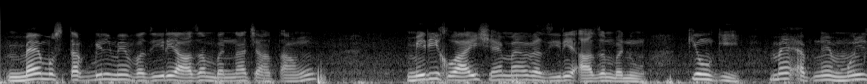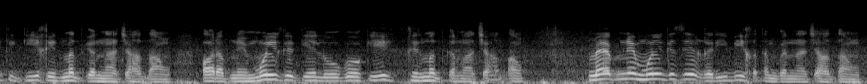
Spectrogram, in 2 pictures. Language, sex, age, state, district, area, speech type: Urdu, male, 18-30, Uttar Pradesh, Shahjahanpur, rural, spontaneous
